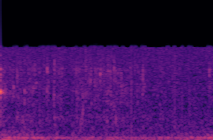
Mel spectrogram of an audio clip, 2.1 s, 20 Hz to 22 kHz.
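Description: Faint steady hiss and low hum with light crackle from an early-1930s film soundtrack, with a short click at the very start.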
